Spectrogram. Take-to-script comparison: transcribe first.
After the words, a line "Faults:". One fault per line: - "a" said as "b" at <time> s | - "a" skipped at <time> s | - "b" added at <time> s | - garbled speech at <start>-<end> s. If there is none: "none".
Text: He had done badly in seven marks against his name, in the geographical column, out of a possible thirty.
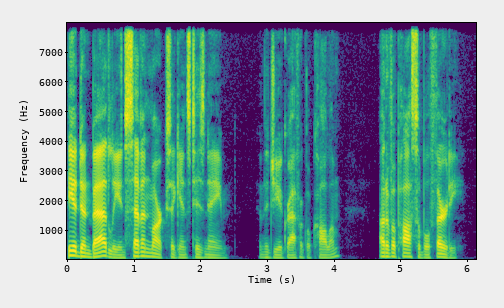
He had done badly in seven marks against his name, in the geographical column, out of a possible thirty.
Faults:
none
